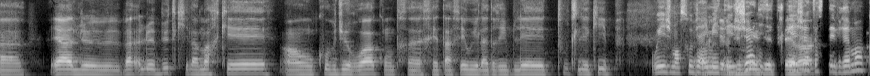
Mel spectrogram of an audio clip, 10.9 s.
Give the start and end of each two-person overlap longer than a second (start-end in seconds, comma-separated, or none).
8.7-10.2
